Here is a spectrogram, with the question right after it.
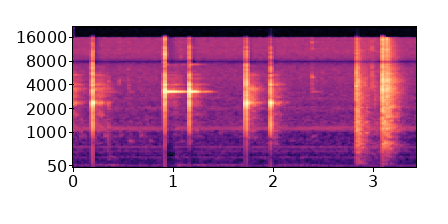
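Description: A cracked abrasive grinding wheel is tapped seven times, giving short, dull clicks centered around 2–3 kHz that die away almost at once with no ringing tone. The last two taps sound harsher and noisier. The dead, non-ringing response marks the wheel as cracked and bad.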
